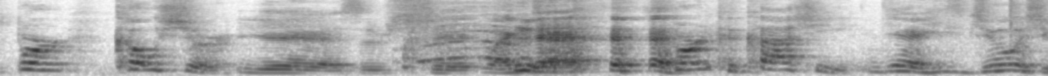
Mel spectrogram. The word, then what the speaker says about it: Bert Kreischer: know come arrest us it's not bird creatures Bert kosher yes Kakashi yeah he's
